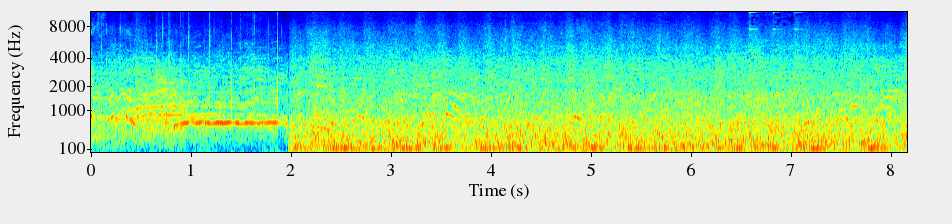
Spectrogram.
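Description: Crowd voices, then about two seconds in a troupe of snare drums and bombos (bass drums) starts up all at once: a dense, continuous drum roll with a steady low boom underneath.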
